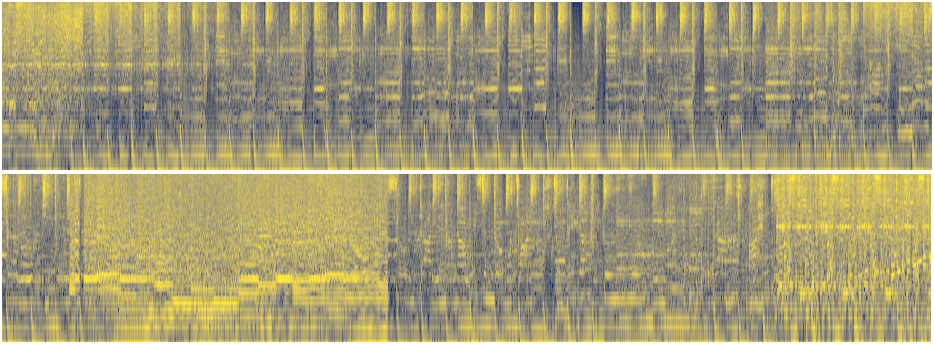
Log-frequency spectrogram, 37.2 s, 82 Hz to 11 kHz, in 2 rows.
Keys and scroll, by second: 26.2 Page_Down.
